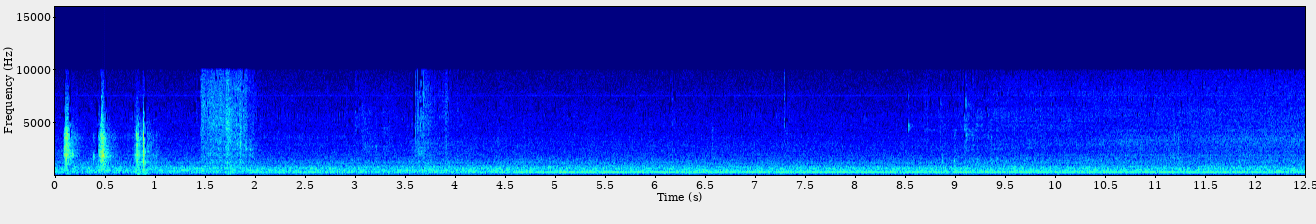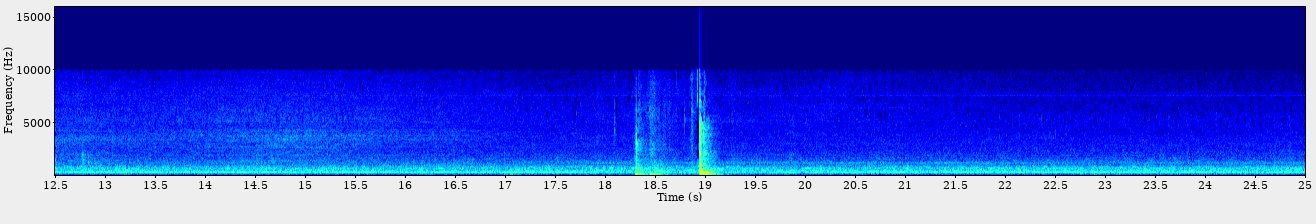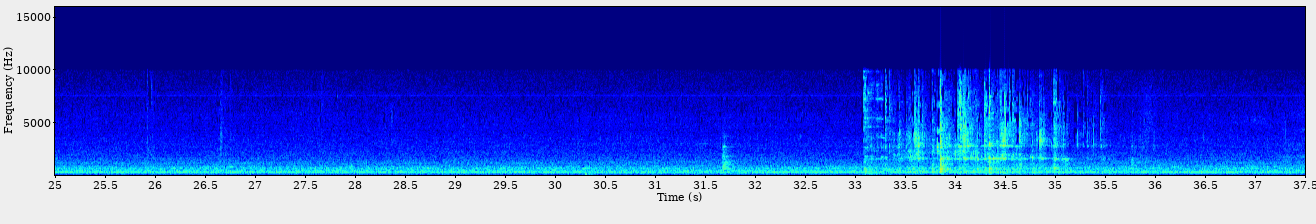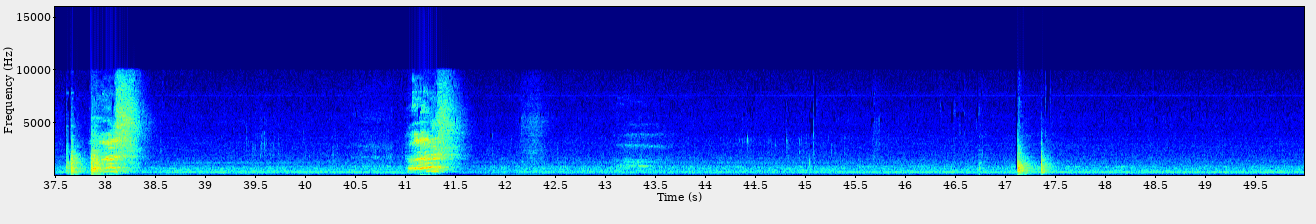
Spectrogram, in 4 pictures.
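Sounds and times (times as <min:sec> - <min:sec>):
steady hum: 0:00.0 - 0:49.9
soft fizz: 0:01.4 - 0:02.0
soda pouring onto ice: 0:01.5 - 0:02.0, 0:33.1 - 0:35.6.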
